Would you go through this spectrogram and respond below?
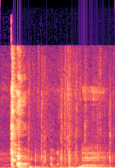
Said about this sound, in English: Go over there and, like, cough it out. Don't try to hold it back. It's gonna make it worse.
